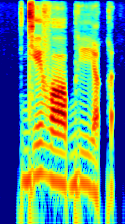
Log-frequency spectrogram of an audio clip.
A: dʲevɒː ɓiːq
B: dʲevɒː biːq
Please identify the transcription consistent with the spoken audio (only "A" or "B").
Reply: B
